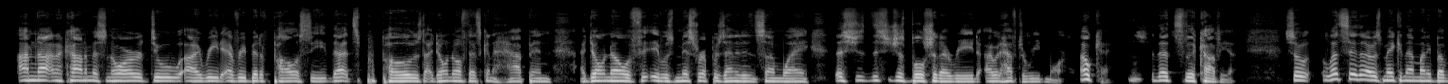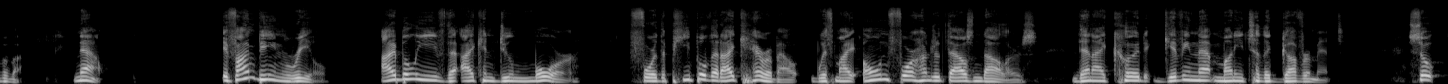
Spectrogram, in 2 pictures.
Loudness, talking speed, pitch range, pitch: -20 LUFS, 205 wpm, 145-180 Hz, 160 Hz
